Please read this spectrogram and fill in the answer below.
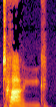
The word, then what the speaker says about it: Tang: And I'll also share out Alan Tang. And the reason for this is because his last name rhymes with Wang.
